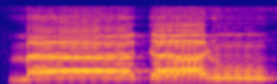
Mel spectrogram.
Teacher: واو مدہ وہ واو جو ساکن ہو اور اس سے پہلے پیش ہو، واو مدہ کو 1 الف کے برابر کھینچ کر پڑھیں گے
